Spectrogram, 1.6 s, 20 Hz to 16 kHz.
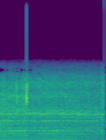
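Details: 1993 Mazda RX-7 turbo rotary idling: buzzy idle with a steady, sustained tone over the exhaust note; turbo whine of unknown cause.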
